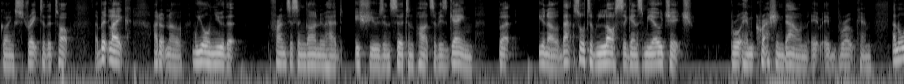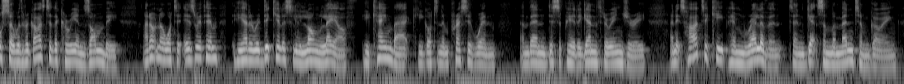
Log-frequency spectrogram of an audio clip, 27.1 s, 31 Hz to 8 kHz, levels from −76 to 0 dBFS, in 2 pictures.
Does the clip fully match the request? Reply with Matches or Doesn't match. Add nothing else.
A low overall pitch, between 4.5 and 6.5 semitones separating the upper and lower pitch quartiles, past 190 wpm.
Matches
